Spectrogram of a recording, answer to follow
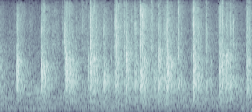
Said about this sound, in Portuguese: As palmas que ouviram assinalaram a entrega e o consequente início da vacinação em Angola, o primeiro país lusófono a receber as doses entregues pela iniciativa COVAX.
